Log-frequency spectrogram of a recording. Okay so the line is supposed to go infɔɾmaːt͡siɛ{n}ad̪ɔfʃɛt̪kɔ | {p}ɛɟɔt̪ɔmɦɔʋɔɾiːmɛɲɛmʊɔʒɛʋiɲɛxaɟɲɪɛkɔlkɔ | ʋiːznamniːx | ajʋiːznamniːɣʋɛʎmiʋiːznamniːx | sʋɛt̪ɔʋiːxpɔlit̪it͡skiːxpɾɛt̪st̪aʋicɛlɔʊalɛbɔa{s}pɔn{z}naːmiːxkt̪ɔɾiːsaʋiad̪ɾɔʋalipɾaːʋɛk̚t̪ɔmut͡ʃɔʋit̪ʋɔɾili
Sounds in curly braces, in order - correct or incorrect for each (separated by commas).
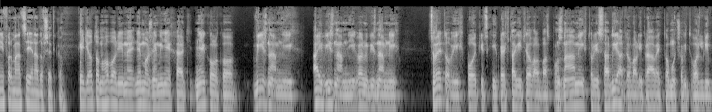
correct, incorrect, correct, correct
